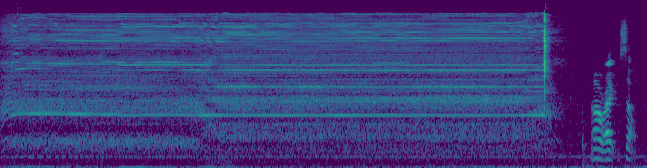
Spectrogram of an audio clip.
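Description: A heat gun blows hot air over embossing on a greeting card, a steady loud whirring hiss that shifts pitch partway through and then cuts off abruptly, followed by brief speech.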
